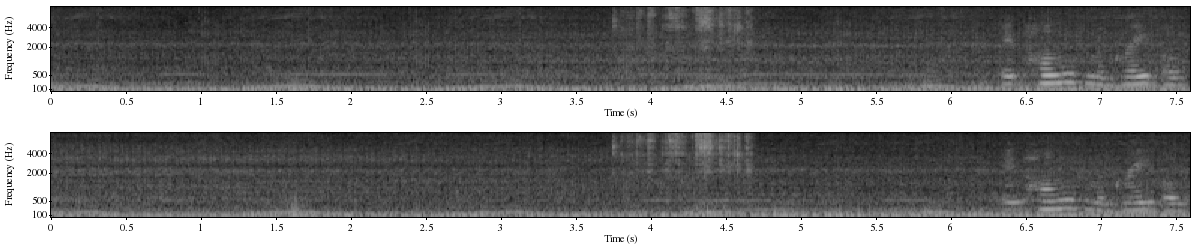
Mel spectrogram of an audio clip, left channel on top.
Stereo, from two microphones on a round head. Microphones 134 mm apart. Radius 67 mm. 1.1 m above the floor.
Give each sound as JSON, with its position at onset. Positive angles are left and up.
{"t": 3.8, "sound": "a dropped coin", "side_deg": -20, "distance_m": 0.9}
{"t": 6.3, "sound": "a woman speaking", "side_deg": 65, "distance_m": 1.1}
